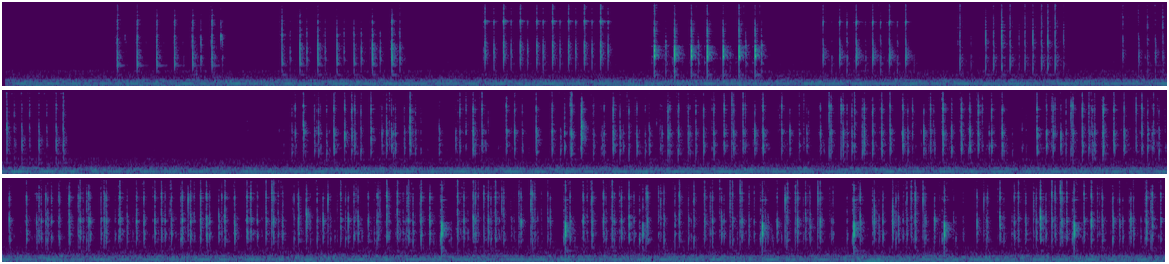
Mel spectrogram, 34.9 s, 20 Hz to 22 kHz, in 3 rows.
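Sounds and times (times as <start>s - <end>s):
mechanical keyboard typing: 1.1s - 2.2s, 2.8s - 4.0s, 4.8s - 12.4s, 14.5s - 34.9s.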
